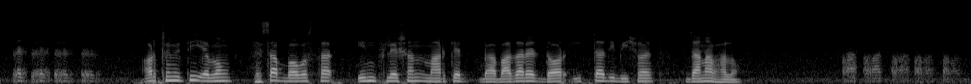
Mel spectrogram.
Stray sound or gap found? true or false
true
